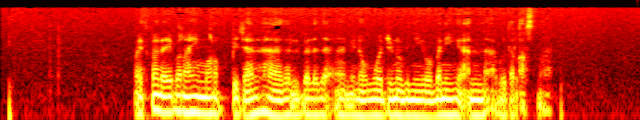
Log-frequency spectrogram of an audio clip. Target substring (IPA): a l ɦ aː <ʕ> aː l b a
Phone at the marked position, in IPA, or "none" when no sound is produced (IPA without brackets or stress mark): ð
